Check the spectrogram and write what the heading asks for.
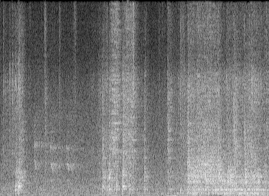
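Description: Hot charcoal tipped from a metal chimney starter into a metal charcoal basket inside a steel-drum smoker, clinking and clattering. A few separate knocks come first, then a dense rattling pour from about three seconds in.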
